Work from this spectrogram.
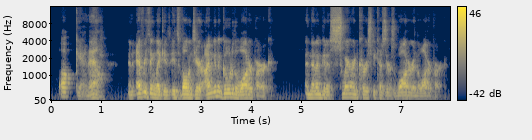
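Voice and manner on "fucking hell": put-on Yorkshire accent. Explaining what they love about the Yorkshire accent, then showing it: Yorkshire accent. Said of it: "the thing I love about the Yorkshire accent".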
